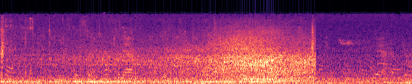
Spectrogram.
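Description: A car driving off at the curb: engine and tyre noise swelling over a low rumble and cutting off suddenly about five seconds in.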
